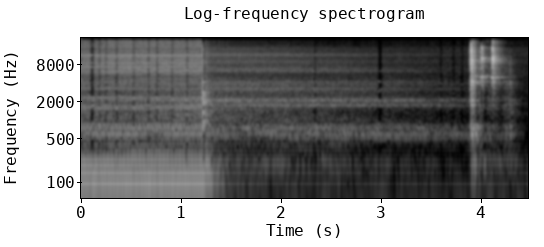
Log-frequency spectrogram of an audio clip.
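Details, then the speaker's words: Second-hand Sherwood 12-speed bench drill press, 0.55 kW (3/4 hp): smooth even hum, no gurgle, quiet wind-down. Motor runs clean; owner suspects the grumble came from a loose drive shaft grub screw. "wow so maybe it was just our drive shaft so it was loose when i the grub screw was loose so maybe i just have to refit it and tighten it down and maybe that's all what's wrong with it"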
